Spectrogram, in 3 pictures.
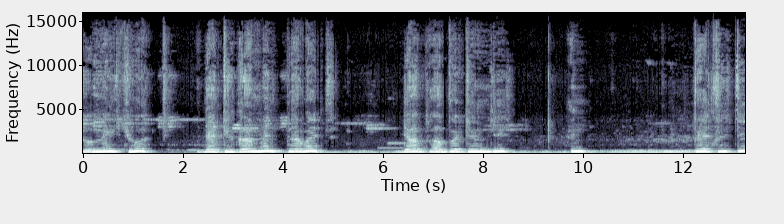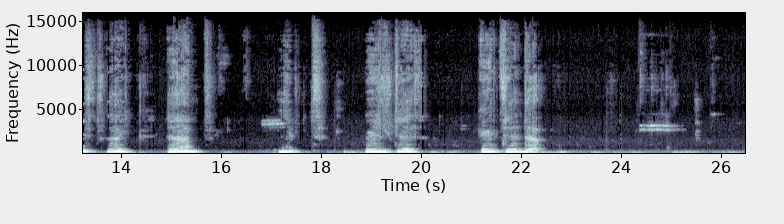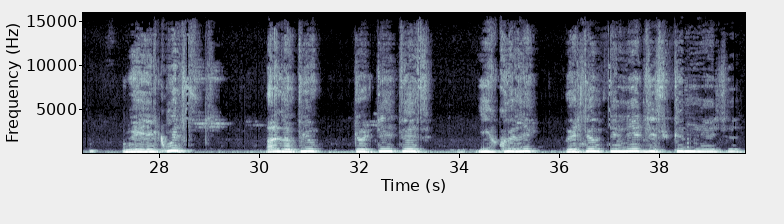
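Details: Young adult male with cerebral palsy who as a child could not hold things or walk, had balance problems, drooled and spoke very slowly; speech broken into short fragments with pauses; dysarthria in cerebral palsy.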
